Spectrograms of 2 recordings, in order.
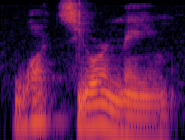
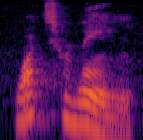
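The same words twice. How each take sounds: First: Pergunta em inglês bem devagar, palavra por palavra; modelo pausado. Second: Pergunta em inglês ligada, em tom agudo; modelo mais fluente. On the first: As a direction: diga WHAT'S YOUR NAME devagar, como modelo. Professora modela frase devagar, depois repete. (modelo lento de pronúncia) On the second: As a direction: diga WHAT'S YOUR NAME de uma vez, mais agudo. Repete a frase mais ligada. (repetição fluente e aguda) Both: Shown as a demonstration.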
